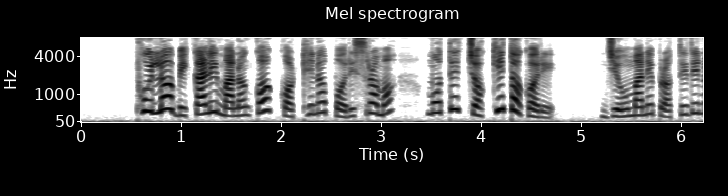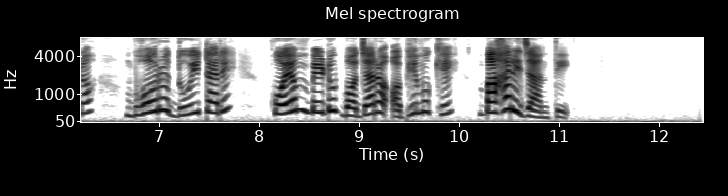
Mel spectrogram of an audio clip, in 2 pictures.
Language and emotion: Odia, surprised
